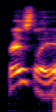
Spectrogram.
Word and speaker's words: Risley: Is it Risley? – Risley, yeah. R-I-S-L-E-Y. – Okay. I went to school with a few with the same spelling, and they were Rileys. – With an S in there? – Yeah. Like okay. A silent S.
